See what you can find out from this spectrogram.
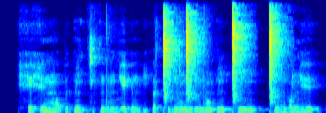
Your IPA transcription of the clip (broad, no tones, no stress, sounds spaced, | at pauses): h e h ɪ n m ɔ p ɪ p ĩ t c i t n d ə̃ m ʎ e ʔ ɪ m ʔ i ʔ ə ǀʰ ɪ ʎ ɔ̃ ŋ͡ǀ i ʎ n d ɔ̃ p ĩ ʎ ǀʰ ĩ | ǀʰ ĩ ŋ ɡ ɔ ɲ ɪ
